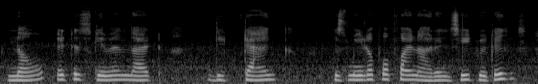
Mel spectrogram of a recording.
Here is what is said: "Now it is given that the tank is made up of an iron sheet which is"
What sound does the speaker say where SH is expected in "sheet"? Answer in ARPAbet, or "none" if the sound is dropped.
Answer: S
